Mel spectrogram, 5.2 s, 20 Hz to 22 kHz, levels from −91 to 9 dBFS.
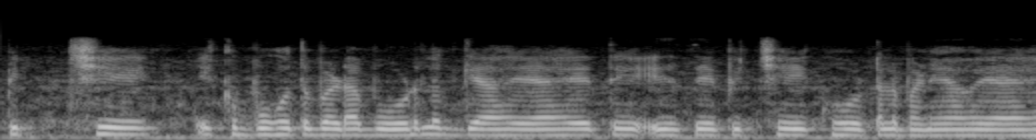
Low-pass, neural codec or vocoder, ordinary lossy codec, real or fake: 7.2 kHz; none; none; real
